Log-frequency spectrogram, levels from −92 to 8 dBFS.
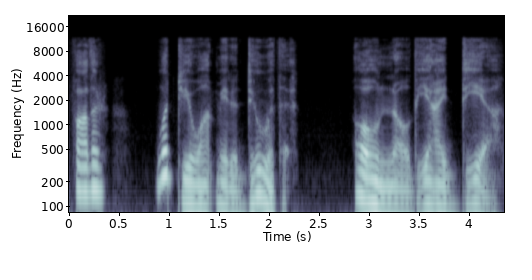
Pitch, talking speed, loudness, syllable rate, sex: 105 Hz, 195 wpm, -19 LUFS, 4.8 syllables/s, male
